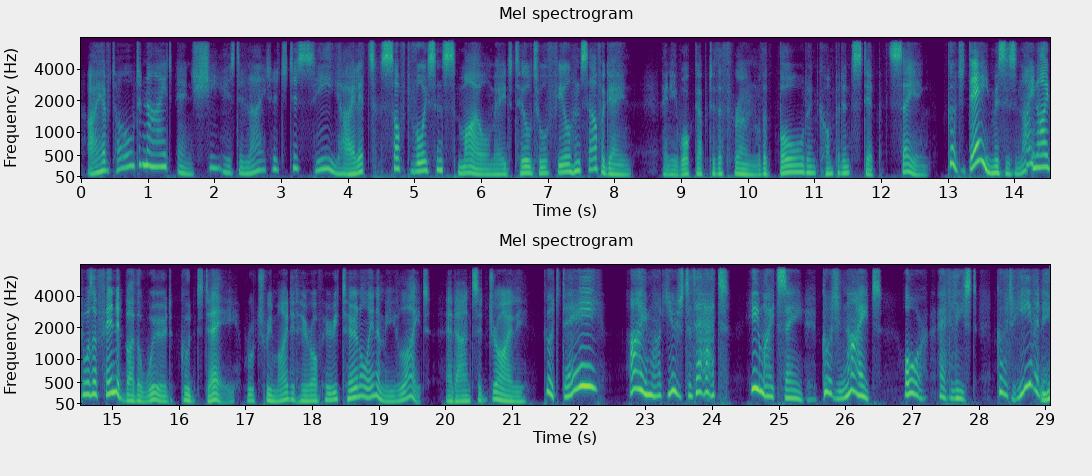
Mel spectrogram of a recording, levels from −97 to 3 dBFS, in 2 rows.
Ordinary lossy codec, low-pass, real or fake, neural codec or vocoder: Opus, 64 kbps; 7.2 kHz; fake; codec, 16 kHz in and 24 kHz out, 0.9 kbps, LongCat-Audio-Codec, four codebook decoder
